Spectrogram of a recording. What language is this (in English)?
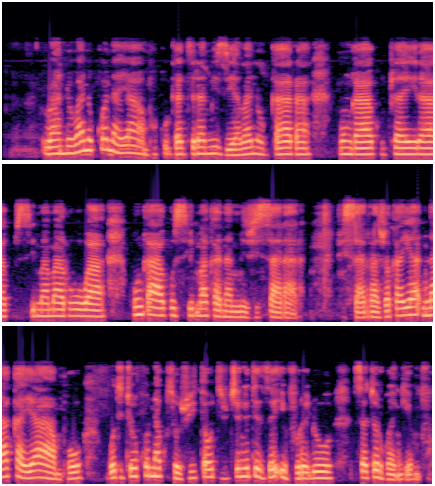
Ndau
